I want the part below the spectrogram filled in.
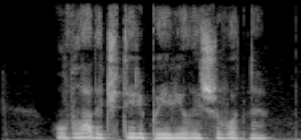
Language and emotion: Russian, neutral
